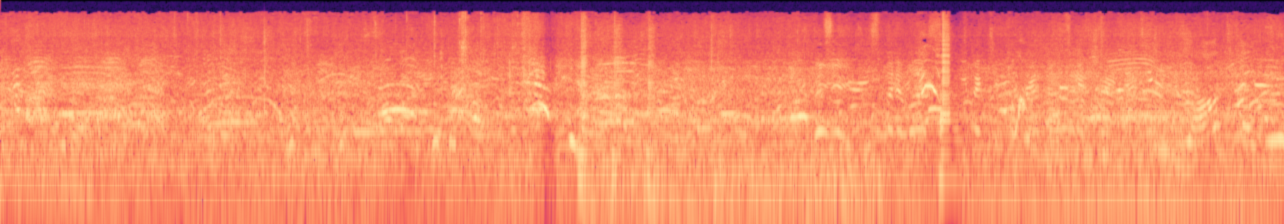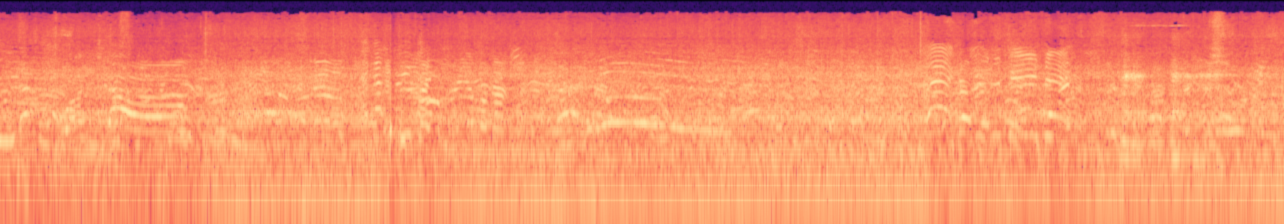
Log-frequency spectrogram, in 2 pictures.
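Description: A crowd chatters and cheers along a street outdoors.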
